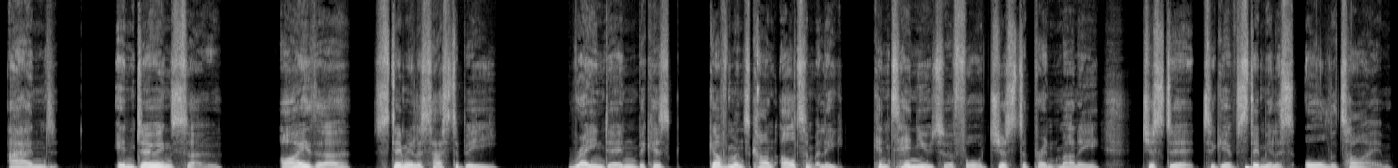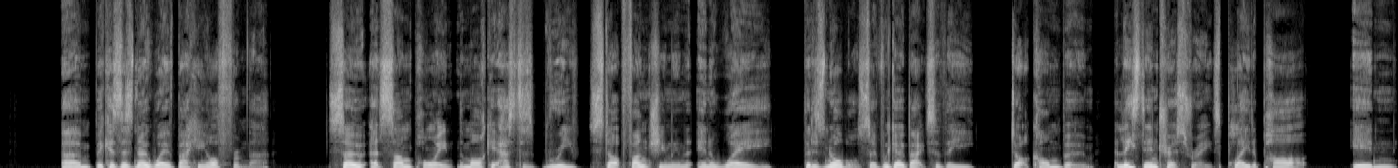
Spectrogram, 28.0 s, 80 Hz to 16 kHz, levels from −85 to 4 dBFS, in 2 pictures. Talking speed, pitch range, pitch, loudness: 160 wpm, 125-155 Hz, 135 Hz, -18 LUFS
